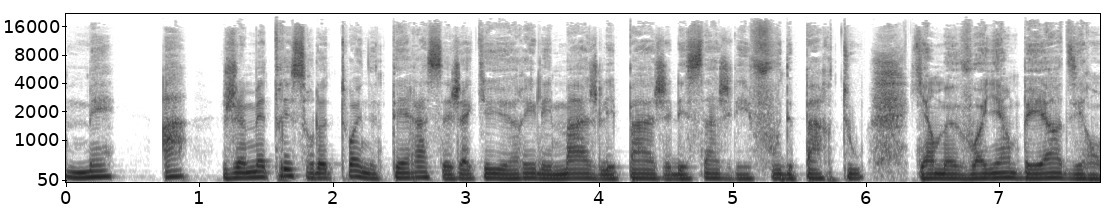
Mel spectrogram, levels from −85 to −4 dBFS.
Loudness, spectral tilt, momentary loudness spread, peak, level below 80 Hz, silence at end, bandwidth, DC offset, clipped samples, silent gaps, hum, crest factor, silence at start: -20 LUFS; -4.5 dB/octave; 5 LU; -4 dBFS; -44 dBFS; 0 s; 19.5 kHz; under 0.1%; under 0.1%; none; none; 16 dB; 0 s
